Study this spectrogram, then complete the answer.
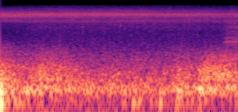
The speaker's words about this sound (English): walls of dust, cracks of lightning,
